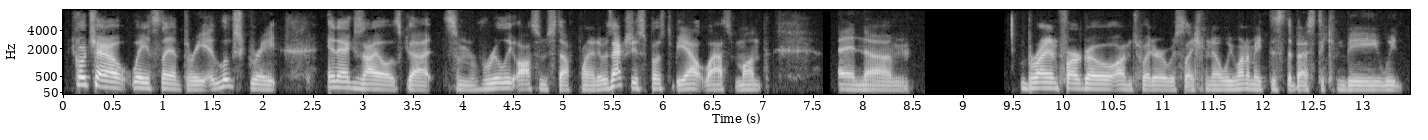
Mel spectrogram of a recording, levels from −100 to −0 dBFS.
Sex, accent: male, American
